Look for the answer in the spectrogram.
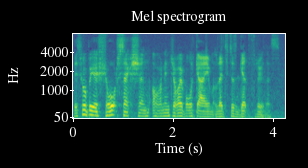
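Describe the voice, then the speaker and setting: A man's voice: fairly low pitch, animated, moderate pace, fairly bright tone, a little hiss or hum, low-quality recording. A man reading a visual novel game aloud as he plays, with dry, self-deprecating asides. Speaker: video creator playing and reading a visual novel. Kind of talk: let's play, reading game text aloud with off-script asides.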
